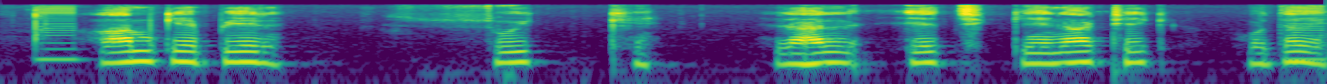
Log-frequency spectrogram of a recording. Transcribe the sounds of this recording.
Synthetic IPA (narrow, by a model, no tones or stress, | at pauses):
aːmkepiɾ | suɪkʰ | ɾəɦəleːt͡ʃkeːnaʈʰiːk | hoːt̪ee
